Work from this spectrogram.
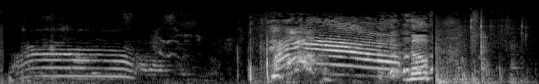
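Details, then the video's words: A cat, described as a kitten crying, gives two drawn-out meows. The first is steady and lasts just over a second. After a short pause comes a louder, wavering, yowling cry of about two seconds, ending with a brief human voice. "kitten meowing crying"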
